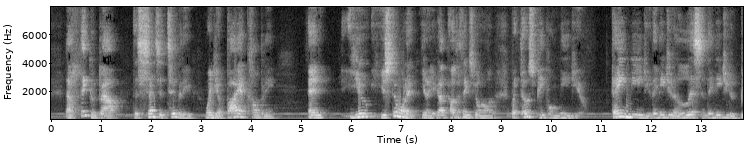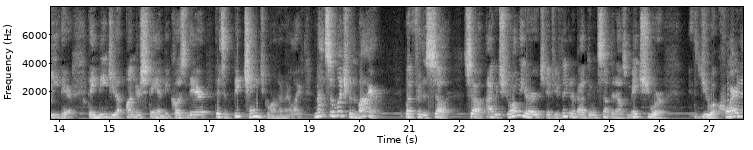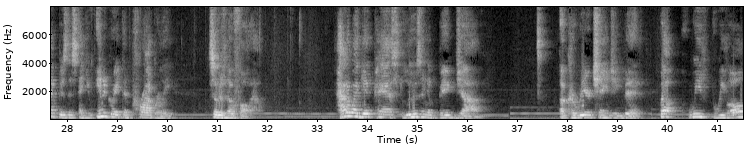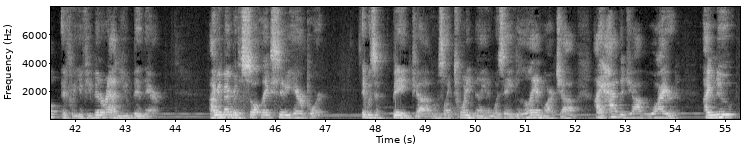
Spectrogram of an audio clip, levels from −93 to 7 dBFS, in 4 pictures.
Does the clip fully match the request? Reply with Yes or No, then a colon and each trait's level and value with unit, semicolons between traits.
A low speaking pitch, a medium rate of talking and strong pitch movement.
No: medium, 170 Hz; average, 160 wpm; wide, 6.8 semitones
